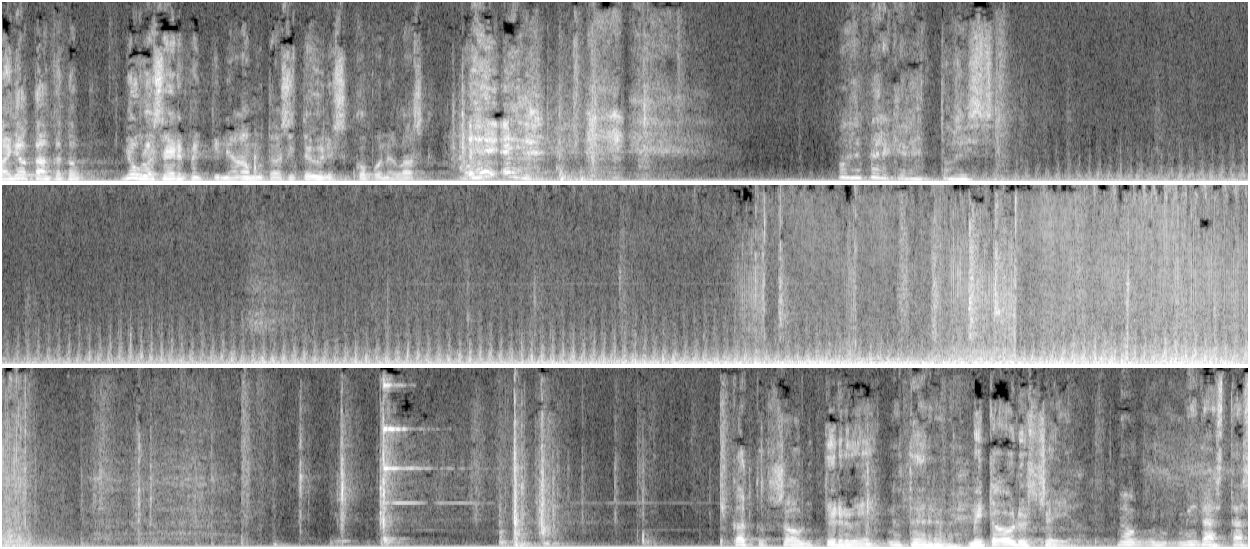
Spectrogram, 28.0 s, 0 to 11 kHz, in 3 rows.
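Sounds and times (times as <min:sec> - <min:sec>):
helicopter rotor clatter: 0:06.0 - 0:19.1.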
